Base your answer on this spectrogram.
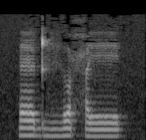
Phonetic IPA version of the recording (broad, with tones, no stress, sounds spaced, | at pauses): ɛ˩ ɖʱ ɛ̤˩ ʊ̯ ħ e˩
